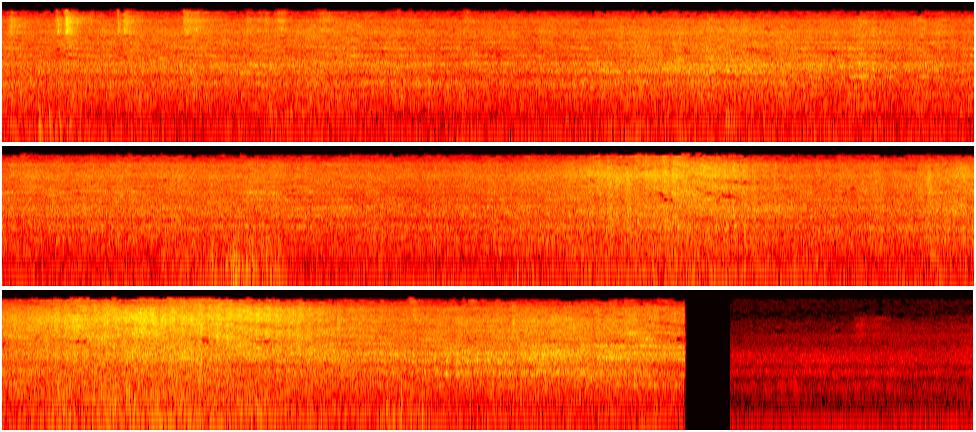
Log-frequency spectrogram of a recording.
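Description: Container wagons of a long intermodal freight train rolling past close by: a steady rumble and clatter of wheels on the rails with a few sharp clicks, swelling a little about twenty seconds in. Just before the end it cuts off suddenly to a much quieter steady background.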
